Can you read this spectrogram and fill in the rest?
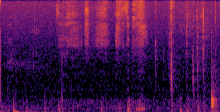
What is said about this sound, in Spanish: Bueno, claro, escuchen, escuchen el sonido de la firma.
